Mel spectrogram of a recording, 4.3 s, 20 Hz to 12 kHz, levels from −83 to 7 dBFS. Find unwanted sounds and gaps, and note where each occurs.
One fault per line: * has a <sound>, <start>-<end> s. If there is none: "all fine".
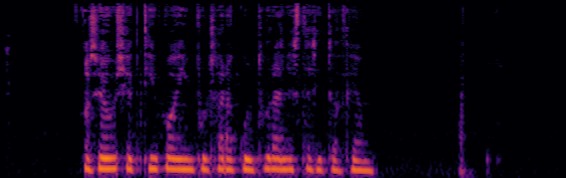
all fine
